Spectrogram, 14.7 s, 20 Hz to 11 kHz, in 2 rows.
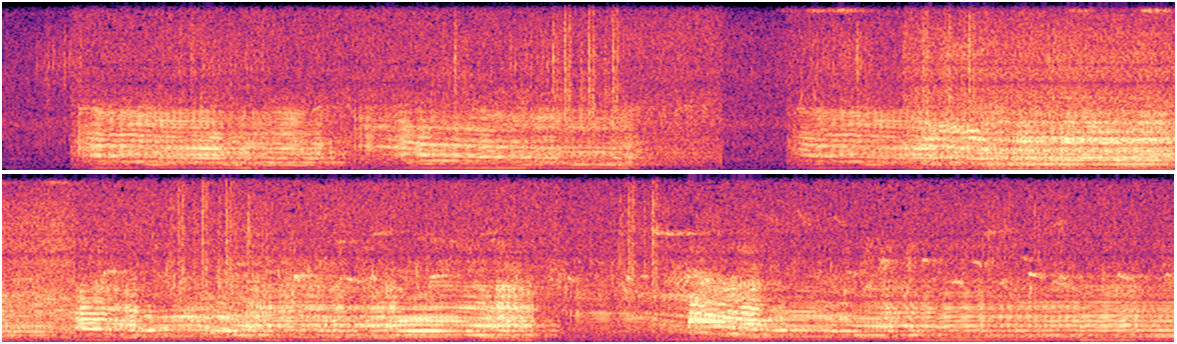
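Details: Rutting red deer in Hoge Veluwe park, Netherlands, 2023: a string of drawn-out, moaning roars, each rising and falling in pitch, one after another over about fourteen seconds with only brief breaks.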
